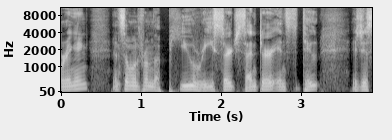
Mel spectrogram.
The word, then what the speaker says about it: Pew: Pew. Pew. Okay. Had to spell it for you. Not P U G.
